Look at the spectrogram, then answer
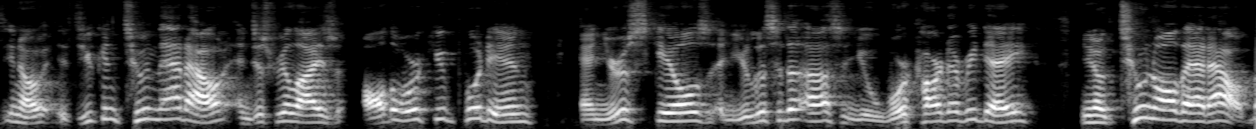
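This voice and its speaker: A man with a high, very lively voice talks sports in a casual, emphatic way. The recording is a bit dull and lo-fi. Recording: slightly dull, lo-fi sound.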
